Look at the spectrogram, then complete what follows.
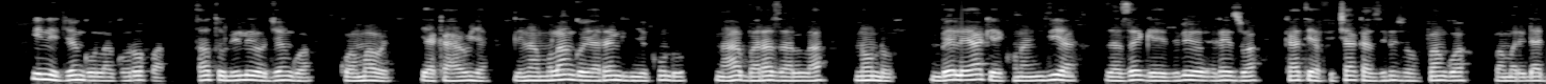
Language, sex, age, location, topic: Swahili, male, 25-35, Wajir, education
